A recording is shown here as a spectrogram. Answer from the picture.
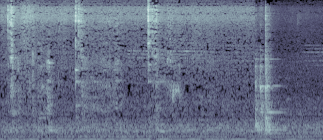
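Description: A spatula clinking and scraping against a metal cooking pan as a simmering vegetable curry is stirred, about five separate knocks over a steady sizzling hiss. The hiss drops away near the end.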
